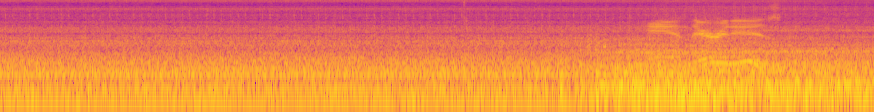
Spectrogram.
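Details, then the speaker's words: Bryant/Carrier gas furnace after igniter replacement: steady blower hum, igniter glowing, then soft whoosh around six seconds as gas lights and burner settles into even roar; normal burner ignition. "again once it gets to a certain temperature as the gas travels over it it will ignite and there it is it is beginning to glow and we're just patiently waiting for the gas to be introduced"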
